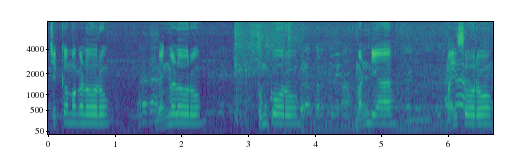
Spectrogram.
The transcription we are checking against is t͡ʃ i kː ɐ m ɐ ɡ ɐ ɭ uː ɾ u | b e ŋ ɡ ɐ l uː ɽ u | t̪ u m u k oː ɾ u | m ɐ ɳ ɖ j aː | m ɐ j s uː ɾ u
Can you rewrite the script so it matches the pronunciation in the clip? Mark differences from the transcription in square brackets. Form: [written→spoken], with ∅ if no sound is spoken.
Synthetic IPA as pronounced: t͡ʃ i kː ɐ m ɐ ɡ ɐ ɭ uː ɾ u | b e ŋ ɡ ɐ [l→ɭ] uː [ɽ→ɾ] u | t̪ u m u k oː ɾ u | m ɐ ɳ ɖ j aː | m ɐ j s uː ɾ u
